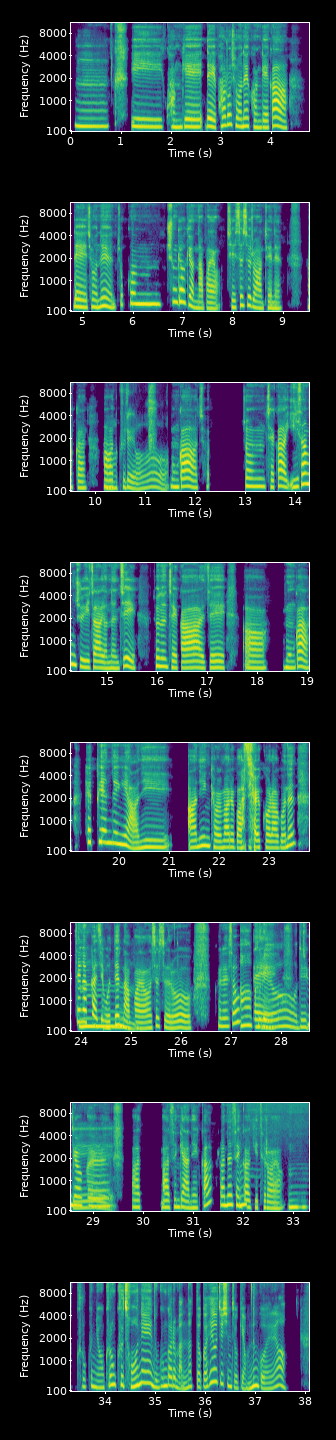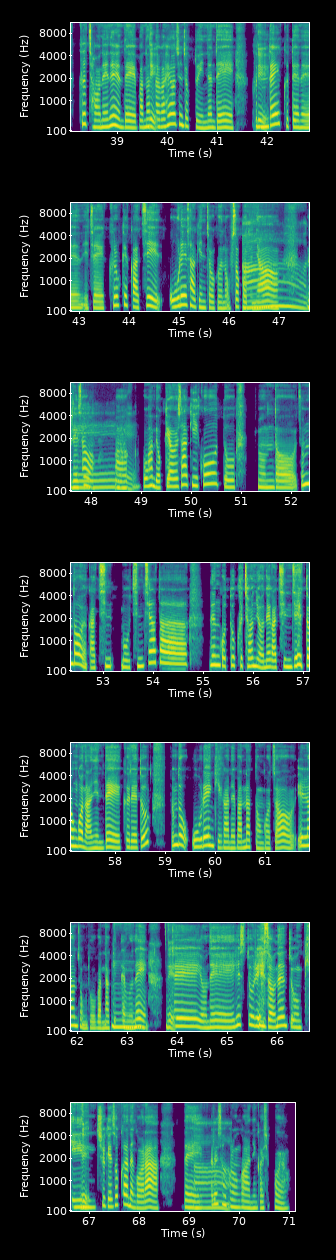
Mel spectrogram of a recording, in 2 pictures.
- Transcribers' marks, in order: teeth sucking; laughing while speaking: "맞이할"; static; other background noise; tapping; laughing while speaking: "진지했던"; laughing while speaking: "히스토리에서는"
- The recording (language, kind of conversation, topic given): Korean, advice, 새로운 연애를 시작하는 것이 두려워 망설이는 마음을 어떻게 설명하시겠어요?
